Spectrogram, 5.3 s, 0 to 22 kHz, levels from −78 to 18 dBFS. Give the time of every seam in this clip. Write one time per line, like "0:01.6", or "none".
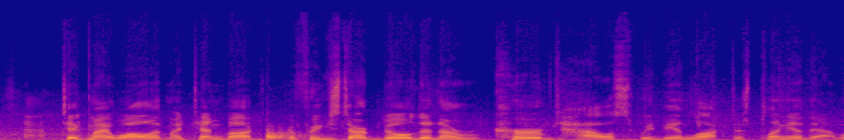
0:01.6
